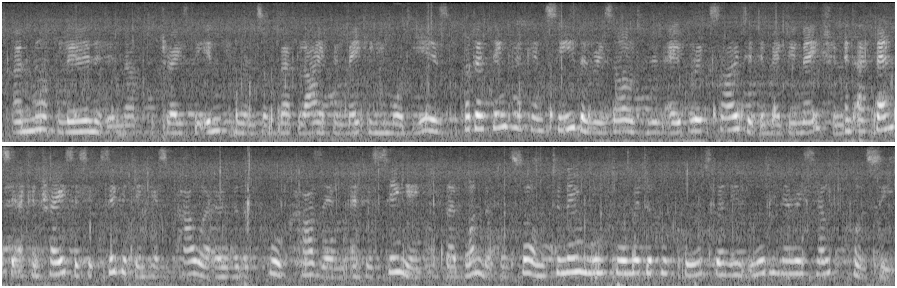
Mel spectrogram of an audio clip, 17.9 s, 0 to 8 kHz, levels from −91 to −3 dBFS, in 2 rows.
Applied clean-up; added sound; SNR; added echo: none; Boiling; 12 dB; reverberation time 2.2 s.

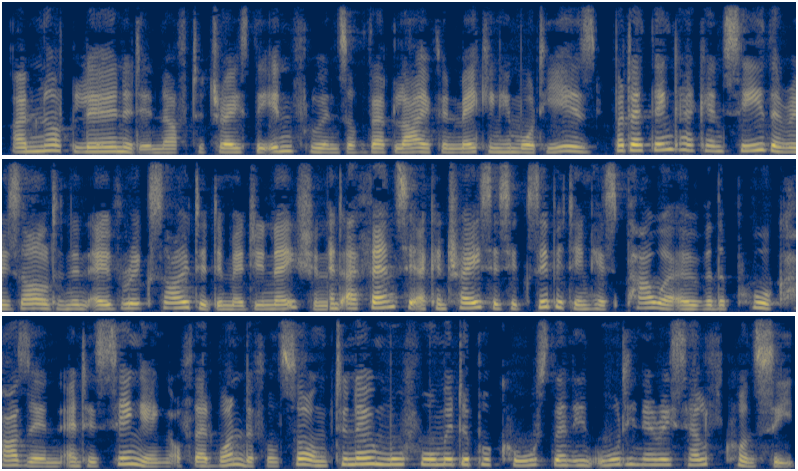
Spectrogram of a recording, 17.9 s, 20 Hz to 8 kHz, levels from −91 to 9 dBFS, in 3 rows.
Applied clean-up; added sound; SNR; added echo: none; none; none; none.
